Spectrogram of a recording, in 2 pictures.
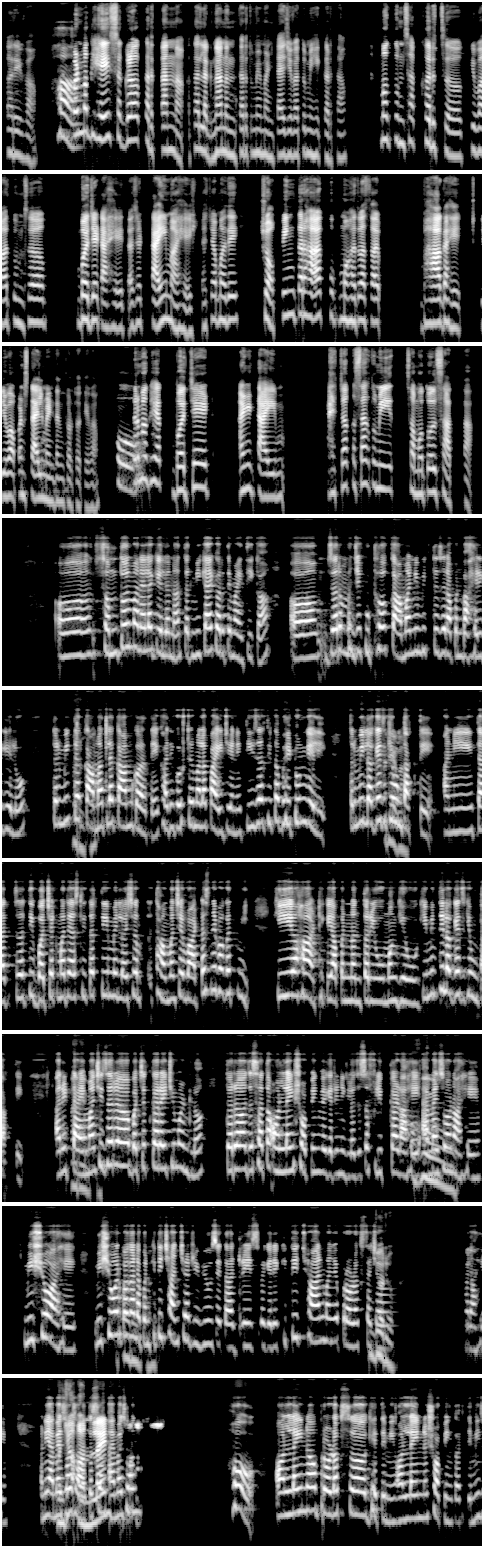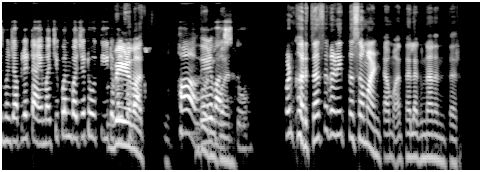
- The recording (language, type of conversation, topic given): Marathi, podcast, तुझ्या स्टाइलमध्ये मोठा बदल कधी आणि कसा झाला?
- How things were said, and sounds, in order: other background noise; distorted speech; in English: "शॉपिंग"; background speech; horn; tapping; "बजेटमध्ये" said as "बचेटमध्ये"; in English: "शॉपिंग"; in English: "रिव्ह्यूज"; in English: "प्रॉडक्ट्स"; in English: "प्रॉडक्ट्स"; in English: "शॉपिंग"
